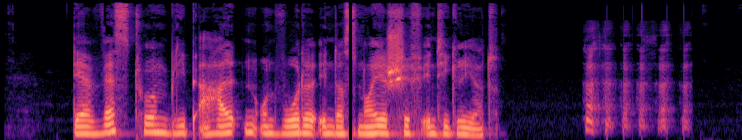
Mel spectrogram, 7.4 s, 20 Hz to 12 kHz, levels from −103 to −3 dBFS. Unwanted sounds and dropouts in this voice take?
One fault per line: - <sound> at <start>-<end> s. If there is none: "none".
- dropout at 3.5-3.5 s
- laugh at 5.8-6.9 s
